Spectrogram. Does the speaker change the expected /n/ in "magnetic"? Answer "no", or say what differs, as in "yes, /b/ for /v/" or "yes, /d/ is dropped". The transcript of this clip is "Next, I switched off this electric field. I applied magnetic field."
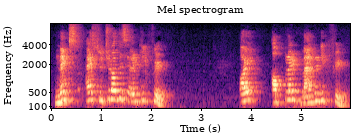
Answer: no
